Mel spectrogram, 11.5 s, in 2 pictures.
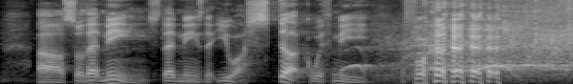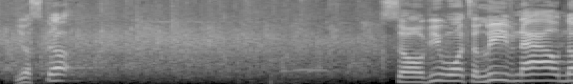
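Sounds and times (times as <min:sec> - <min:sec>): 
speech: 0:00.4 - 0:06.6, 0:09.7 - 0:11.4
laughter: 0:03.7 - 0:05.3
church congregation clapping: 0:04.3 - 0:11.4.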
